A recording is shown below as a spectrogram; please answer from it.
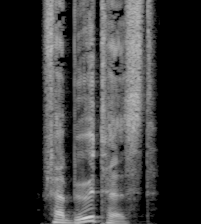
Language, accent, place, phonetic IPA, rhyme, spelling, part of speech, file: German, Germany, Berlin, [fɛɐ̯ˈbøːtəst], -øːtəst, verbötest, verb, De-verbötest.ogg
- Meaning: second-person singular subjunctive II of verbieten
